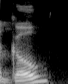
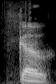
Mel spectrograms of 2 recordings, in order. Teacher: O americano tem um pouco mais de ditongo, meio que 2 sons de vogais e o British é mais reto. · A transcrição fonética desse O do inglês britânico é com o schwa, né? Que o schwa é aquele som átono que permeia quase todas as palavras do inglês, né?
